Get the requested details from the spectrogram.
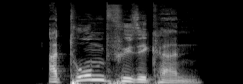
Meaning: dative plural of Atomphysiker
- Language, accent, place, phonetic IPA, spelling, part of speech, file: German, Germany, Berlin, [aˈtoːmˌfyːzɪkɐn], Atomphysikern, noun, De-Atomphysikern.ogg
